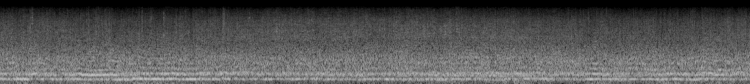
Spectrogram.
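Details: Many bees in a large orientation flight on a sunny spell following cold days, March 2024: an unbroken, thick buzzing with low humming tones that shift slightly, many insects overlapping, no other sounds standing out.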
